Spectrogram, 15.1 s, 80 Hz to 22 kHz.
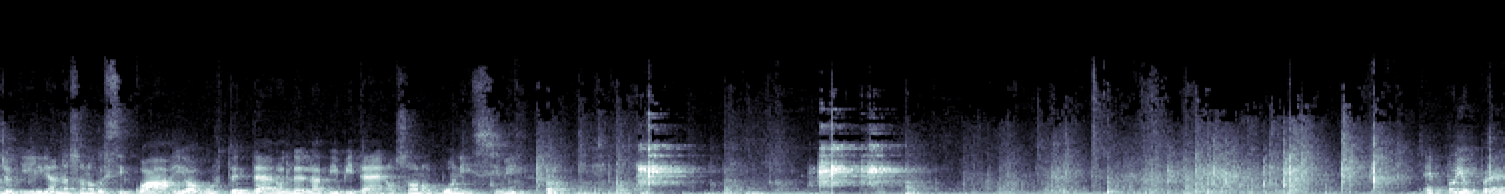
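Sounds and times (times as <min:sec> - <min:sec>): shopping bag rustling: 0:09.4 - 0:14.7.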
